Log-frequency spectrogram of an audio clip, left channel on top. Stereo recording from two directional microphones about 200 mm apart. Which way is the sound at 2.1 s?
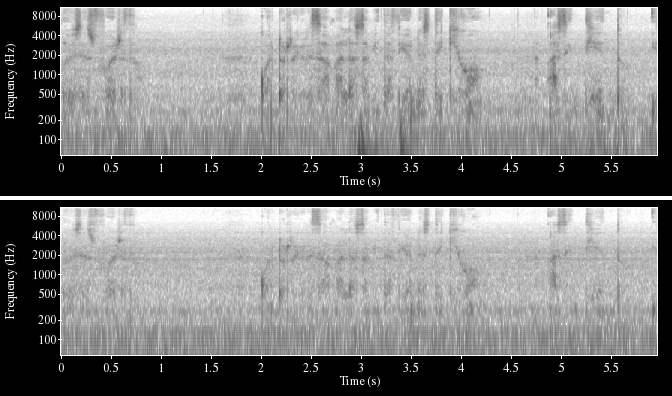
60° left (ahead or behind).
